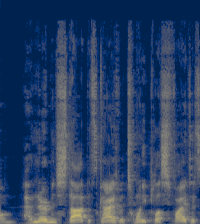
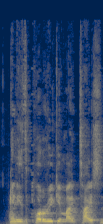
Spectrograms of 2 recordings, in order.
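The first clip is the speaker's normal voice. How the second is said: usual speaking voice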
